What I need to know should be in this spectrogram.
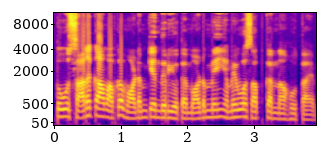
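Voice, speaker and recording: Indian guy explaining stuff like a course teacher, voice a bit high, no room echo, keeps rewording and checking you get it. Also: fast, smooth, studio quality. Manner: repeats and rephrases points, checks understanding. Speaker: networking course instructor. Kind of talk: informal explanatory lecture.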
